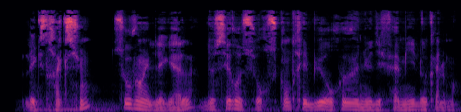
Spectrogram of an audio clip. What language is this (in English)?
French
